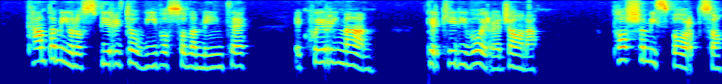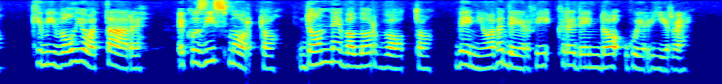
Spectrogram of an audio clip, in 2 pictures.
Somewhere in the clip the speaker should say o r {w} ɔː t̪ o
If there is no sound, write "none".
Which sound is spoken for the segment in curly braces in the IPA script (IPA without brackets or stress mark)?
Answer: v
